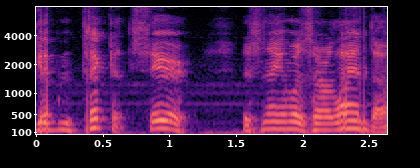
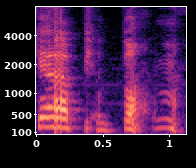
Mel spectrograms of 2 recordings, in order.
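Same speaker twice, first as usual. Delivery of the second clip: put-on loud raised shout in a kid's voice; 3 semitones higher, 6 dB louder than usual. Retelling yelling at a wrestler from the front row: imitating his own childhood yell. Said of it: "I'm yelling at him".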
